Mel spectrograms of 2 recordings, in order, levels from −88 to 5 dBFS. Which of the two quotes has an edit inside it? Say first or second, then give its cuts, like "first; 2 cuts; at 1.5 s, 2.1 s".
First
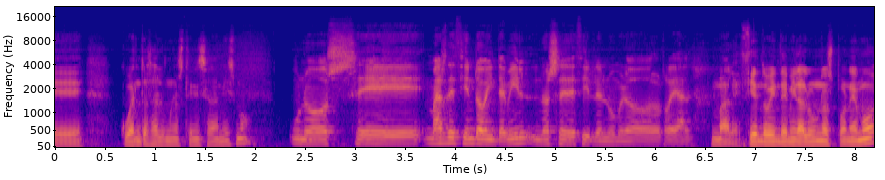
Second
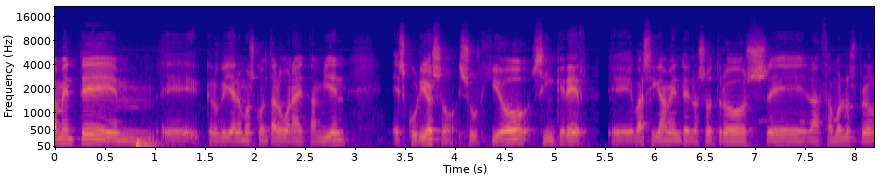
second; 2 cuts; at 4.0 s, 5.4 s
